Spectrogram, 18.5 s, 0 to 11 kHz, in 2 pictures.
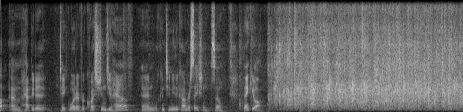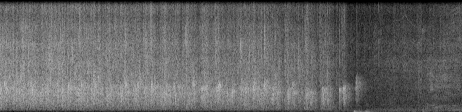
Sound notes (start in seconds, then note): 5.3 applause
